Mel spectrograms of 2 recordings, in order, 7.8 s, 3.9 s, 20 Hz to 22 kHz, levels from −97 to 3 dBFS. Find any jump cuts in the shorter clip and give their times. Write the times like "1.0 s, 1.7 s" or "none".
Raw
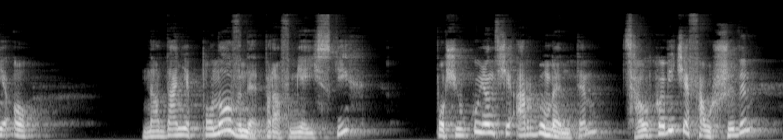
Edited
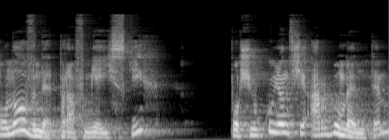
none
